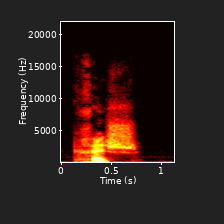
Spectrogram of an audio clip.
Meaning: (noun) 1. crèche (the Nativity scene) 2. crèche (day nursery); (verb) inflection of crécher: 1. first/third-person singular present indicative/subjunctive 2. second-person singular imperative
- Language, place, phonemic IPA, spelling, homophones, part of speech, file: French, Paris, /kʁɛʃ/, crèche, crèchent / crèches, noun / verb, Fr-crèche.ogg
